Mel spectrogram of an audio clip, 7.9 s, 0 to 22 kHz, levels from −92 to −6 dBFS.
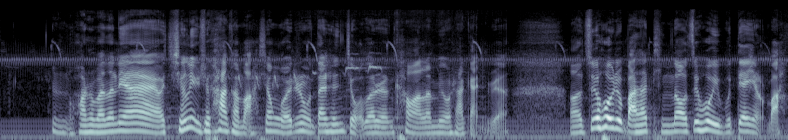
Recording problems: electrical hum; faint; throughout; 60 Hz, 20 dB below the speech

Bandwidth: 17 kHz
